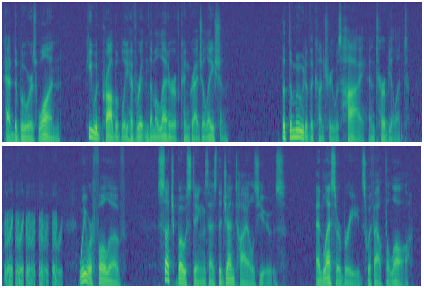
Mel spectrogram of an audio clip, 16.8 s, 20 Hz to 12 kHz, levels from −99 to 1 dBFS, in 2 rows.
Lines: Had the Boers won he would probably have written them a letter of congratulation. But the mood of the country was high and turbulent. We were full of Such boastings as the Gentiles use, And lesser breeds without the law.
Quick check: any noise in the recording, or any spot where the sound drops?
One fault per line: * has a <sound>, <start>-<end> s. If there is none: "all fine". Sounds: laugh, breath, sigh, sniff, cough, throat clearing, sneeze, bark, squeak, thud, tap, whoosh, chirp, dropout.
* has a laugh, 8.5-9.6 s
